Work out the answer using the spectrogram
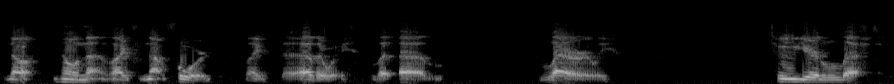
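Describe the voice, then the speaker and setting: A man's voice: lowish voice, very animated, slow pace, gravelly, pauses often, darkish tone, slightly rough, lo-fi sound. A man hosting a sports podcast in loose, joking casual chat, full of fillers and restarts. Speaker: podcast host.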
